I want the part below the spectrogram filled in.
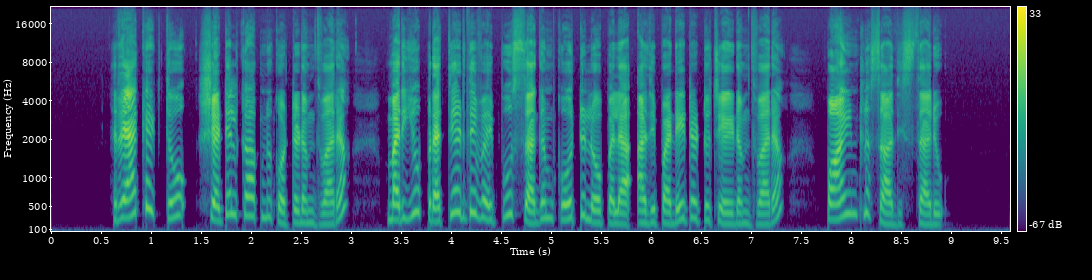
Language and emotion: Telugu, neutral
